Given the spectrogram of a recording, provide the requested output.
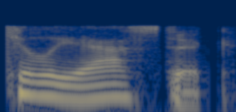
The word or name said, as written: chiliastic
